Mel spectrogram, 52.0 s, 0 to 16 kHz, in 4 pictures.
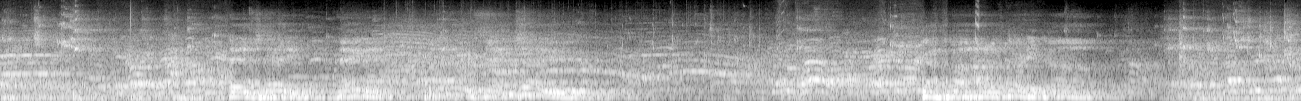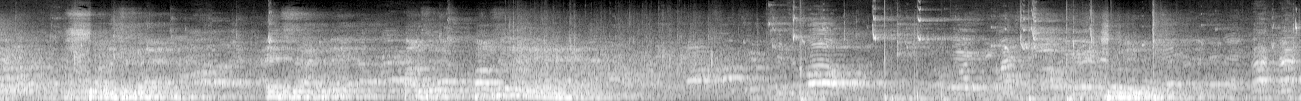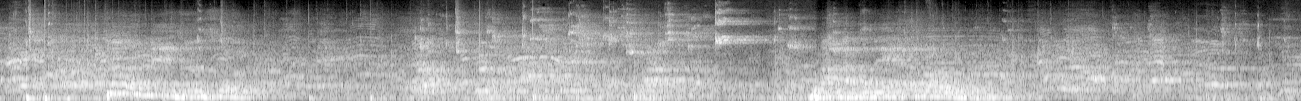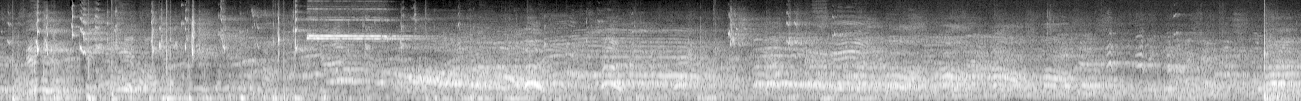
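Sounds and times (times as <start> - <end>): people shouting and talking: 0.0 - 52.0.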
